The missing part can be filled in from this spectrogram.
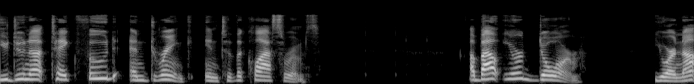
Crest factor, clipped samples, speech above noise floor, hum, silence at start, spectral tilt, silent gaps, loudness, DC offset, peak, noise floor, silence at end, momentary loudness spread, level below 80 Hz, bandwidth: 22 dB; under 0.1%; 57 dB; none; 0 s; -4 dB/octave; 3.45-3.53 s, 3.77-3.82 s; -20 LUFS; under 0.1%; 0 dBFS; -77 dBFS; 0 s; 15 LU; -72 dBFS; 11 kHz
